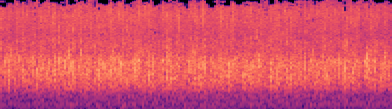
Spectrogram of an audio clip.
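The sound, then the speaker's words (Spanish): A church audience claps steadily in applause to the Lord Jesus during a sermon, a dense, even wash of applause that holds at the same loud level from start to finish with no voices over it. “Porque si no predicamos el Evangelio, den un aplauso al Señor Jesús.”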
